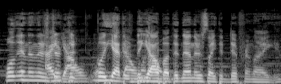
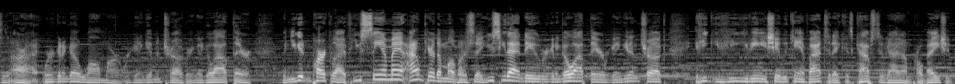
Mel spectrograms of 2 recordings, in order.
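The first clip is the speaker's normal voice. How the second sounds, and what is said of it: Exaggerated Southern redneck accent. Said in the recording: “accents, maybe? ... I just like rednecks. They're so fucking fun to mimic. ... It's just that down south... ... Especially like East Tennessee, where they're a little bit crazier. ... This is like America's, right. America's redneck voice.”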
